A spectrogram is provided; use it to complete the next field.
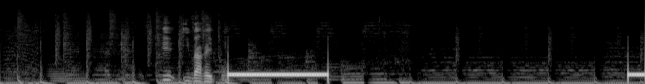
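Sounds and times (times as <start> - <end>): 
speech: 1.6 - 2.5
telephone ringback tone of an unanswered call to a radio guest: 2.3 - 3.3, 6.3 - 6.4.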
